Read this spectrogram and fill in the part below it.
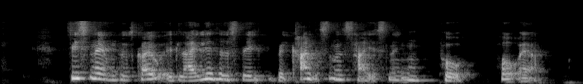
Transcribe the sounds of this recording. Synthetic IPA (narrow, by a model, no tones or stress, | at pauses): sisd̥neʊ̰n̩b̥e̝sɡ̥ʁɛ̰ʊ̰e̝d̥lɑ̈ɪliɦe̝ð̞̰ˠsd̥e̝ɡ̥̚d̥b̥e̝ɡ̥ʁan̰sn̩shɑ̈ɪsne̝ŋn̩pʰɒ̽ | hɔ̰æɐ̰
